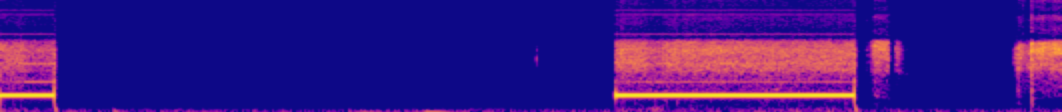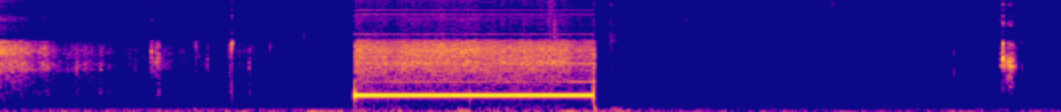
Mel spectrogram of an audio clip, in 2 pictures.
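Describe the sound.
A telephone call rings out: a steady, mid-pitched ringback tone sounds in evenly spaced beeps about one and a half seconds long, separated by long silent gaps, with brief line crackle in between.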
